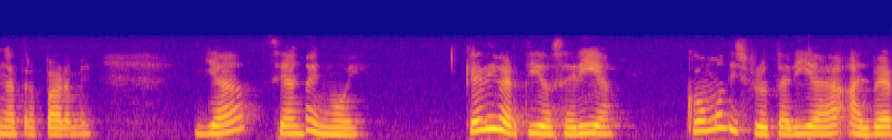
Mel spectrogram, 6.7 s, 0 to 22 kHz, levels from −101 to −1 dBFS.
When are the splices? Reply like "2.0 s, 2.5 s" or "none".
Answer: 2.3 s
